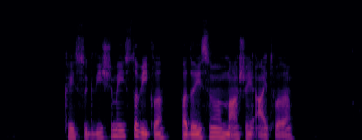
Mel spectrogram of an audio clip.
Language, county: Lithuanian, Klaipėda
